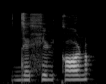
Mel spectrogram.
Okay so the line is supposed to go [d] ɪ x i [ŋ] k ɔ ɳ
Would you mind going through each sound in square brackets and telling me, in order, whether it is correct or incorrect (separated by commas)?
correct, incorrect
